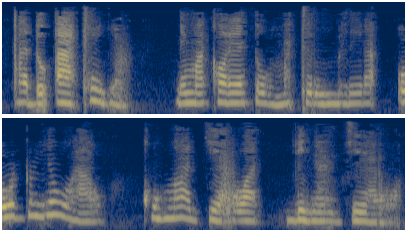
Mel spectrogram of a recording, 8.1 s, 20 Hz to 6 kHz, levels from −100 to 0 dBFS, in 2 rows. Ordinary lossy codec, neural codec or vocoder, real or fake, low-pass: MP3, 24 kbps; codec, 44.1 kHz, 1.7 kbps, Pupu-Codec; fake; 5.4 kHz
